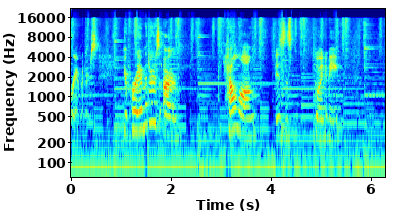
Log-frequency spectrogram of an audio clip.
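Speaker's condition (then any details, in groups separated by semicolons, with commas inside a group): No condition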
